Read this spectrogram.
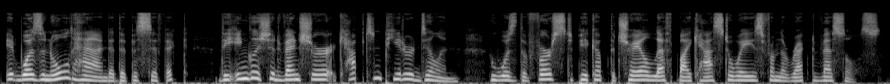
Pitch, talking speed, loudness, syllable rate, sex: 200 Hz, 200 wpm, -19 LUFS, 5.4 syllables/s, female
